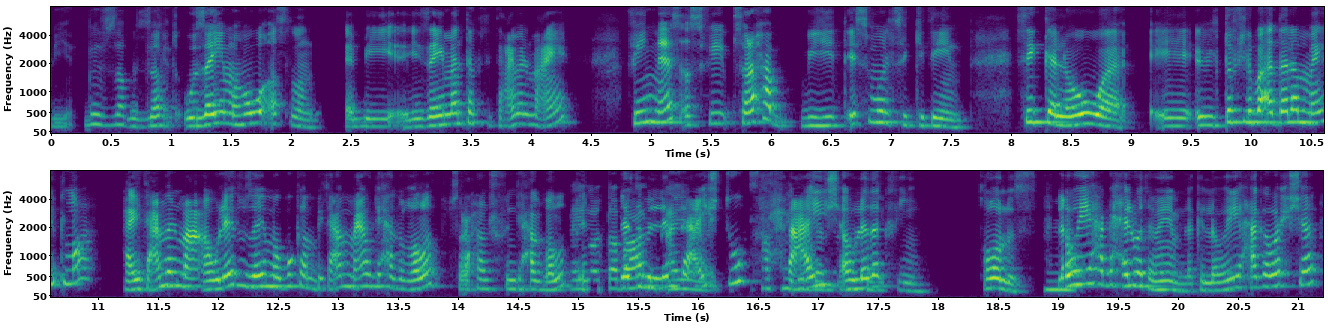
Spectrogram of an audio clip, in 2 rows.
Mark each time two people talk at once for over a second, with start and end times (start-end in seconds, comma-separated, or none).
14.9-17.6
